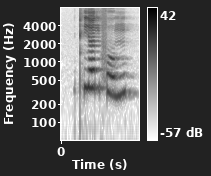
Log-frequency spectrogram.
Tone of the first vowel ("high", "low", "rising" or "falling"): high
